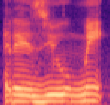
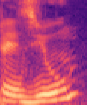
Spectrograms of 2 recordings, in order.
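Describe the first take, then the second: First: The stress falls on the E. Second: The stress does not fall on the E. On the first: The speaker calls it right. "it is always resume" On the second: The speaker calls it wrong. "It is not resume"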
